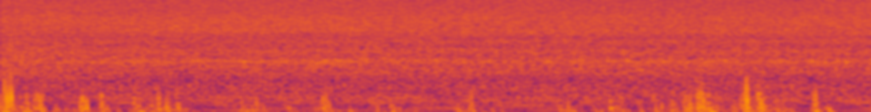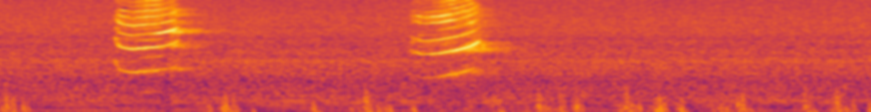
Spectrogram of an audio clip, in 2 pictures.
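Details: Pet dog Laalaa squeaking in reaction to being teased: two short, high, wavering squeaks about a second and a half apart, over quiet indoor background noise.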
